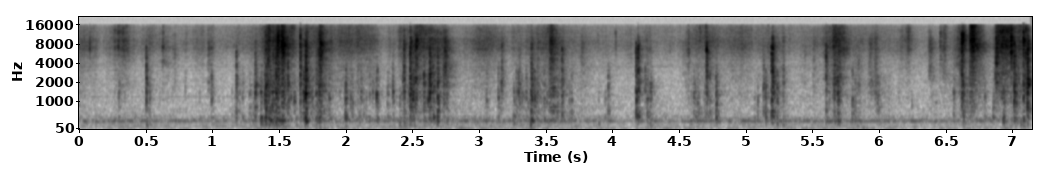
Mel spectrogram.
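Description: A 12 oz printed plastic, foil-lined coffee pouch labeled "The Pumpkin King," full of ground coffee, is held in the hands and squeezed and crinkled with the fingers and thumbs. Quiet, bright, irregular crinkles and crackles come in short bursts, with louder flurries near the start and end, over a faint steady low hum.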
